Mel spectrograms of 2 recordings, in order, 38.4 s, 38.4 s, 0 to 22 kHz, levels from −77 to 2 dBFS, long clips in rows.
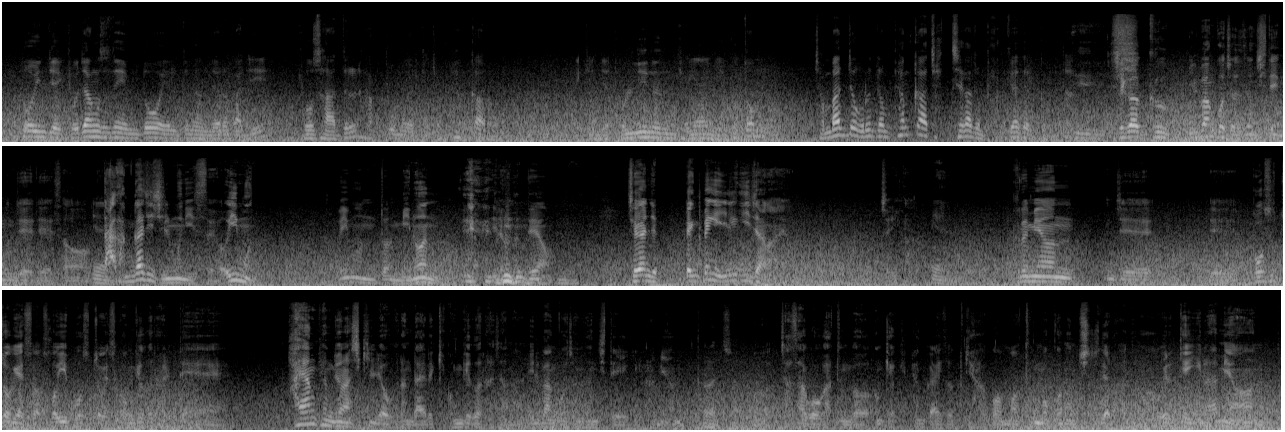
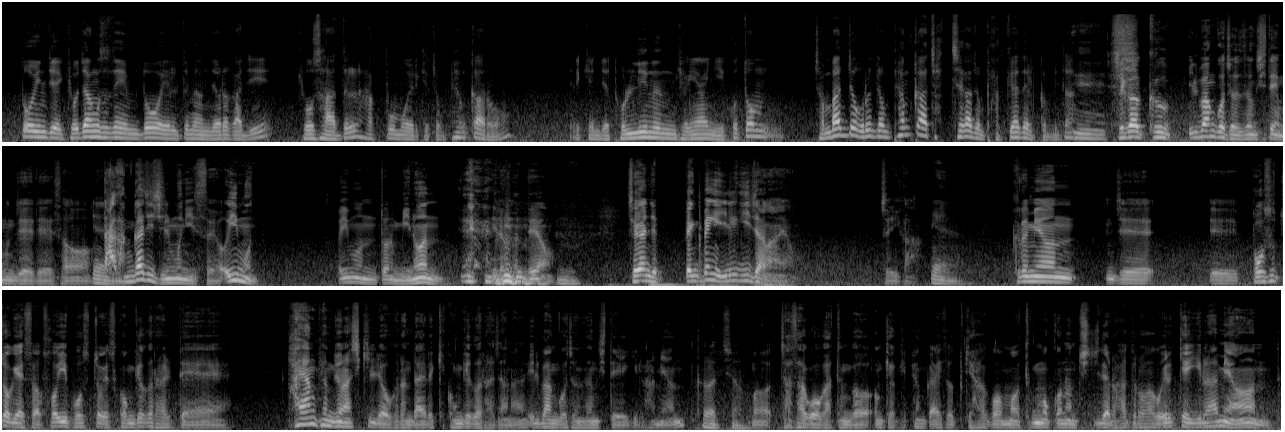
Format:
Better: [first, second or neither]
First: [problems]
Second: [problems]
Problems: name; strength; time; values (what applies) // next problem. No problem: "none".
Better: second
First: wind noise on the microphone; heavy; 5 dB below the speech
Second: wind noise on the microphone; occasional gusts; 25 dB below the speech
